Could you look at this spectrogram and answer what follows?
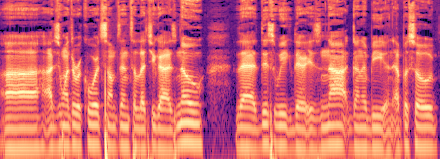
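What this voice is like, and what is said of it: Slightly hoarse voice. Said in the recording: “my voice is a little bit hoarse ... a bit of a sore throat, like a cough”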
